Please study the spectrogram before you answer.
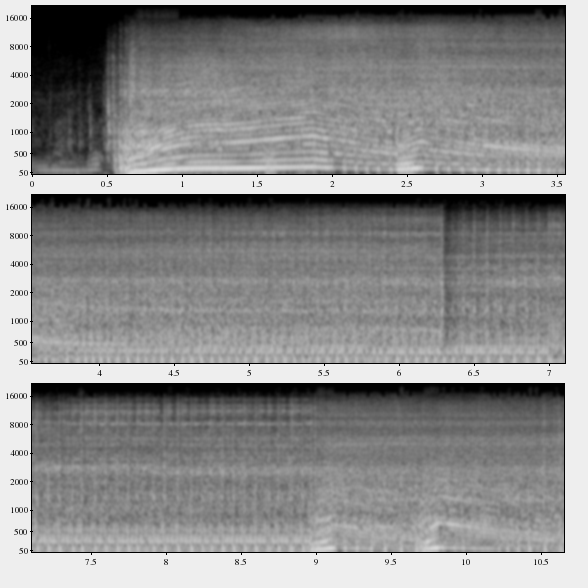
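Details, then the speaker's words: Chainsaw in cold weather revving then holding steady high buzz under cutting load with brief dips; runs okay but owner thinks it needs a slight spring adjustment. "tell it runs okay might need sounds like it needs a little bit of a spring adjustment"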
